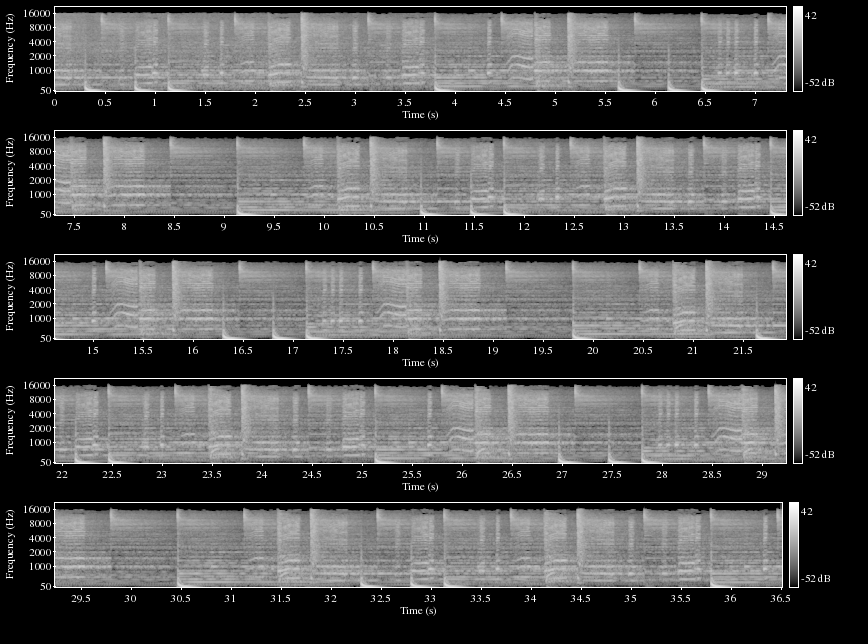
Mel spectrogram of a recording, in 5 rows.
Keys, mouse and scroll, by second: 2.3 scroll up 1, 2.9 click, 7.8 middle drag, 8.0-8.4 scroll up 2, 8.4-8.7 shift+middle drag, 8.7-9.0 scroll up 2, 9.0-9.4 middle drag, 9.4 `, 9.9 shift+middle drag, 10.0-11.0 scroll up 3, 11.0-11.4 shift+right drag, 11.4 shift+a, 12.7-13.4 scroll up 4, 12.9 shift+middle drag, 13.4 r, 16.0 Tab, 16.3-16.6 scroll down 2, 16.6 s, 20.6-21.7 scroll up 3, 21.7-22.7 scroll down 1, 22.7-24.8 scroll down 1, 26.0 s, 29.0 s, 31.0 s, 32.0 shift+middle click, 32.4 scroll up 1, 32.6 Tab, 33.3 g, 34.5 Tab, 34.7-35.9 scroll up 1, 35.9 s.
